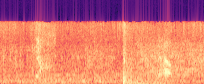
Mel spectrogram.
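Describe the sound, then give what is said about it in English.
A monkey bomb explodes in a zombies-mode video game, one sharp, muffled boom that cuts through steady gameplay noise. “they threw a monkey bomb, but it's actually going to be really helpful because they're next to it instead of on it”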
